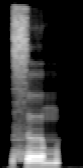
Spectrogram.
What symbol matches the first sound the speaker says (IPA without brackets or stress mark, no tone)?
s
